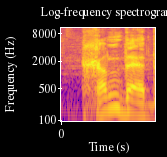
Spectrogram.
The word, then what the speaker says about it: Hyundai: Hyundai. That's how you say it.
